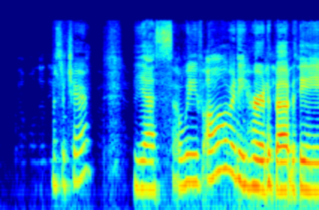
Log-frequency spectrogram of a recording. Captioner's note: speaking French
